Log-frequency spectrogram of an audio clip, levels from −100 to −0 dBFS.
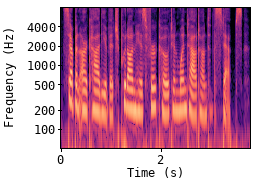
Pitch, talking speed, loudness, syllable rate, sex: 195 Hz, 205 wpm, -19 LUFS, 5.1 syllables/s, female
